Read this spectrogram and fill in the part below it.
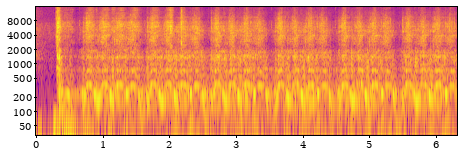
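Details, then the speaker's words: Old carbureted vehicle picked up in Tennessee cranking at about one beat per second but never catching; owners suspect the carburetor is flooding with a gunked-up float bowl, fuel unregulated. "We just can't regulate the fuel. Because the carburetor is flooding, the flow bowl is probably gunked up."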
